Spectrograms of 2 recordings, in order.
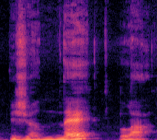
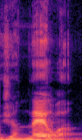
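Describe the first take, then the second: First: "janela" drawn out slowly, stretching the middle "ne"; very slow, divided "janela" for a class; syllable by syllable. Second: Said in the usual way. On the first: Shown as a demonstration. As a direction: slowly split "janela", lingering on "ne" before "la". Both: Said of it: "A do meio é a antepenúltima".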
